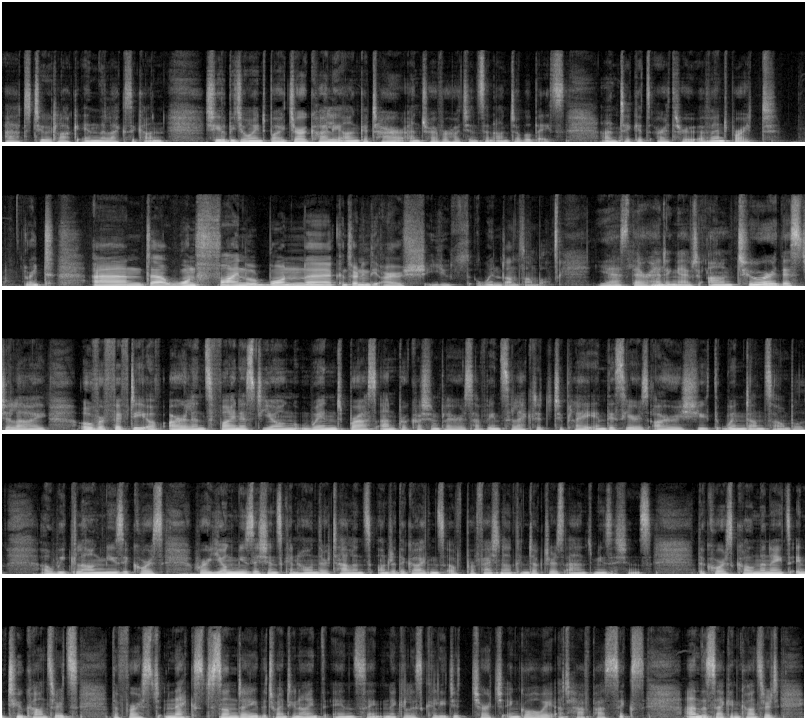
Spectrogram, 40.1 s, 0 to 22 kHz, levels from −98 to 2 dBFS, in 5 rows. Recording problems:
none

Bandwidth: 14.5 kHz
